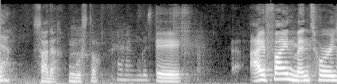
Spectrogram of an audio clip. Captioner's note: speaking spanish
